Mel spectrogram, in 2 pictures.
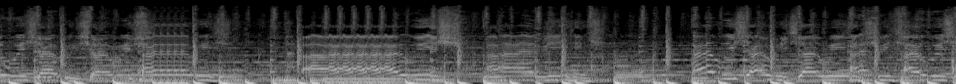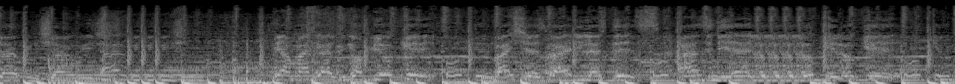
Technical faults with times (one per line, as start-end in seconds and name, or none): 1.59-1.87 repeated frames
3.38-3.94 repeated frames
10.95-11.23 repeated frames
17.19-17.61 repeated frames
